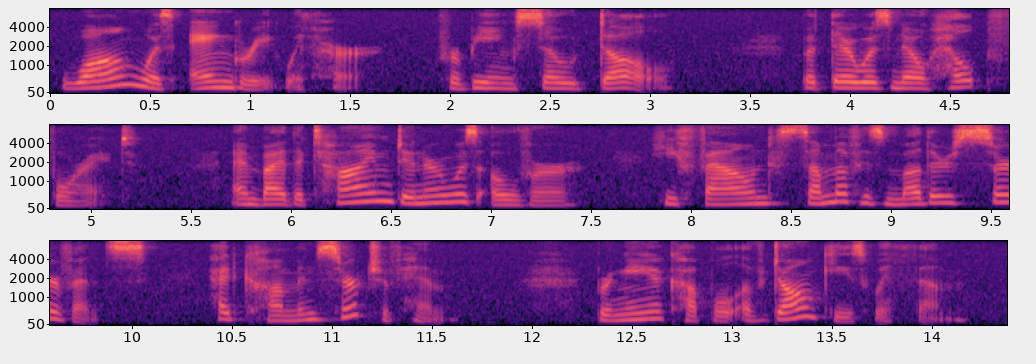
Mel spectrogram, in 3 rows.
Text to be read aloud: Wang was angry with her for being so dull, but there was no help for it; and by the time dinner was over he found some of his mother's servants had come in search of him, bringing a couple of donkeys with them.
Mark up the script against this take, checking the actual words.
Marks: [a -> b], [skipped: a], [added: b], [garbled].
Wang was angry with her for being so dull, but there was no help for it; and by the time dinner was over he found some of his mother's servants had come in search of him, bringing a couple of donkeys with them.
